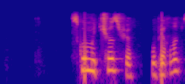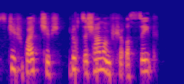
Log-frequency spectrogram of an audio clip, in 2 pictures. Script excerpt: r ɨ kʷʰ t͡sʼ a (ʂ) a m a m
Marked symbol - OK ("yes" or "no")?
no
